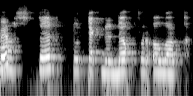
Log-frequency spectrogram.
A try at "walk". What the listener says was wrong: Yes, walk-nya L-nya silent. Lupa nih silent L. Ini bunyinya AU-nya bunyinya O.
